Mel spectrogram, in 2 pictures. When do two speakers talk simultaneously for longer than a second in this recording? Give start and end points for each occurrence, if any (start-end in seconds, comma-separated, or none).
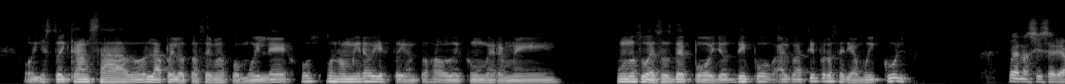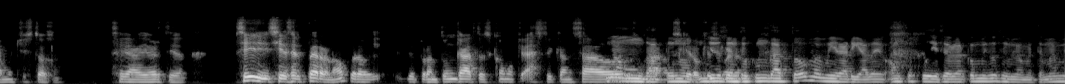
16.7-18.1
